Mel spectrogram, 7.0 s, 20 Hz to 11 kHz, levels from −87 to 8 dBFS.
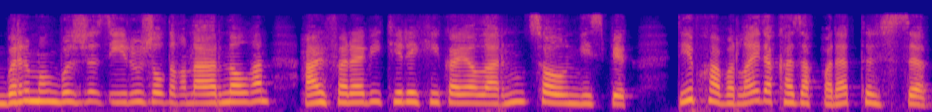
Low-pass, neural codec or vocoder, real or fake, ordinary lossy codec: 7.2 kHz; codec, 16 kHz, 0.5 kbps, X-Codec, HuBERT features, trained on LibriSpeech; fake; AAC, 48 kbps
